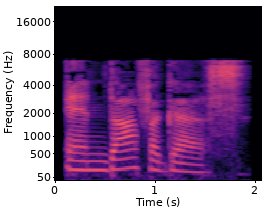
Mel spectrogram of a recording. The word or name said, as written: endophagous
